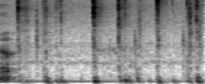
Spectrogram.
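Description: Faint, scattered keystrokes on a computer keyboard: a handful of soft, separate taps as a short entry is typed, over a faint steady low hum.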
